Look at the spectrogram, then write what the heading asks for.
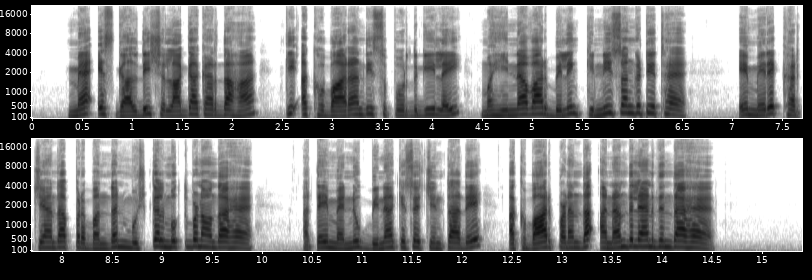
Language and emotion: Punjabi, happy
